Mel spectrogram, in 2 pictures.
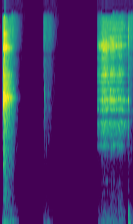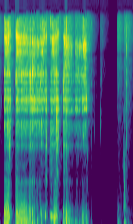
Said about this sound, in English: And just in case you don't know, to slurp is what happens when you're drinking something and you make that sound. Actually, I got a bottle right here. Hang on. I will show you sonically what slurping is.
